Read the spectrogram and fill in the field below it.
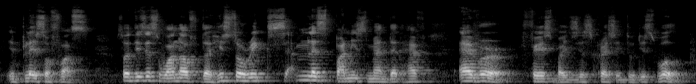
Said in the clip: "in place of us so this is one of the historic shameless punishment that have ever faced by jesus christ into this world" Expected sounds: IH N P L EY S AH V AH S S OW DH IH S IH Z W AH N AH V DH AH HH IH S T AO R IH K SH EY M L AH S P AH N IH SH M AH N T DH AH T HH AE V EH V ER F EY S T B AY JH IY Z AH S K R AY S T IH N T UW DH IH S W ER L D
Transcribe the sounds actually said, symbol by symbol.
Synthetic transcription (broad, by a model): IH N P L EY S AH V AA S S OW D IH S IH S W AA N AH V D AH HH IH S T AO R IH K S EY M L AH S P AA N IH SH M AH N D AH T HH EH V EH V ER F EY S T B AY JH IY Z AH S K R AY S T IH N T UW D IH S W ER L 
